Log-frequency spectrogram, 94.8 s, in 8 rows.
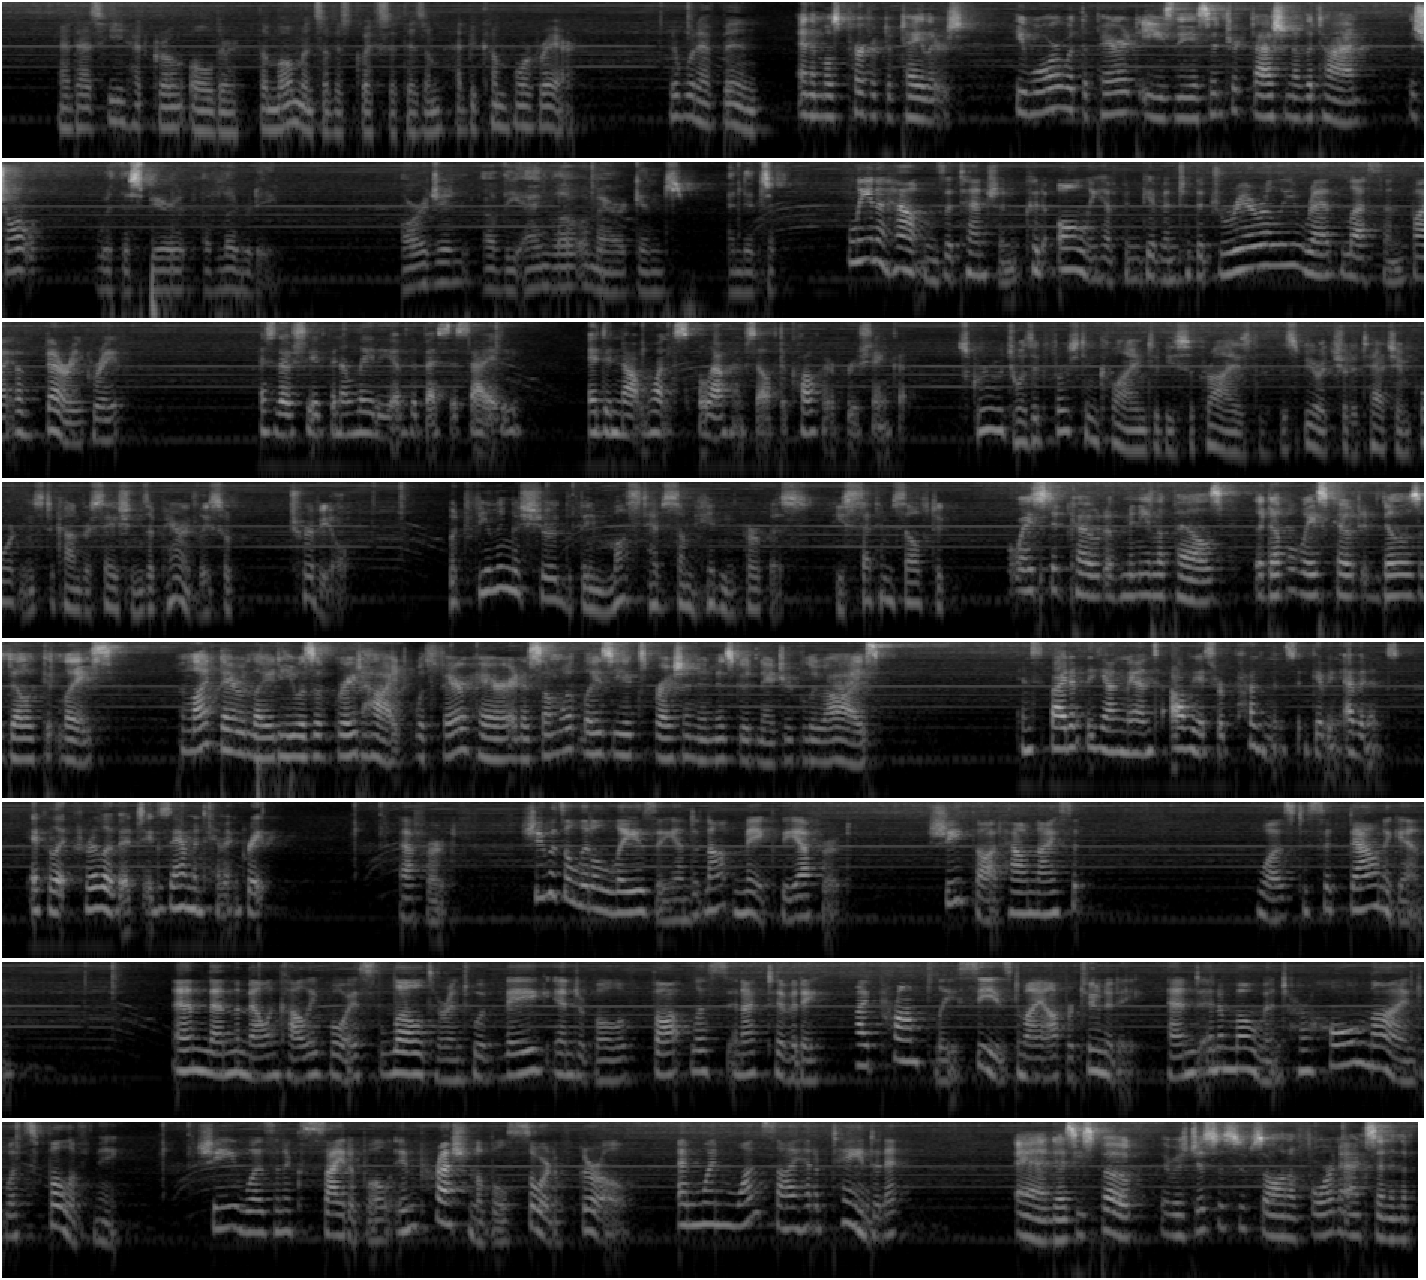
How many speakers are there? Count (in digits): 6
